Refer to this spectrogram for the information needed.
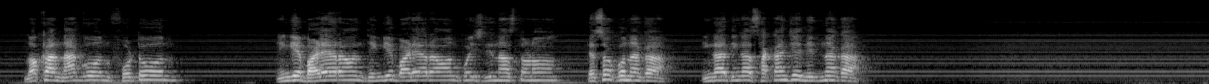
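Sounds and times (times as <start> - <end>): electrical hum: 0.0 - 12.0
speech: 0.2 - 1.8, 2.8 - 8.7.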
